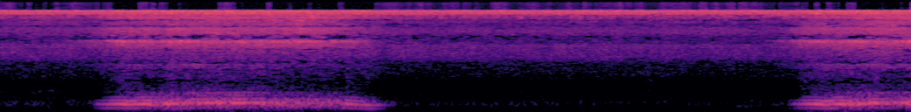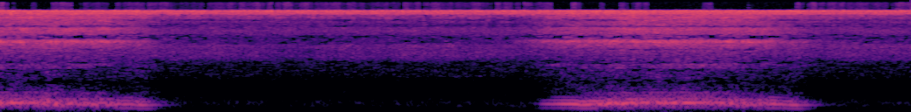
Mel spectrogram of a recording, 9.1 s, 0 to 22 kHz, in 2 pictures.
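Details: Steady snoring: three regular low, vibrating snores on each breath in, about 20 breaths a minute, with quiet pauses between.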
